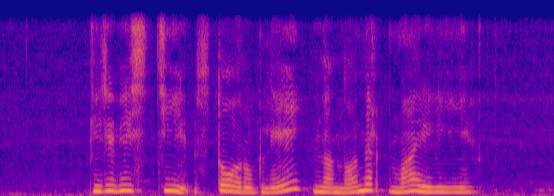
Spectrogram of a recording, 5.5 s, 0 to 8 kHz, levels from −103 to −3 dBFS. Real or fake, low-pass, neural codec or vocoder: fake; 7.2 kHz; codec, 16 kHz, 4 kbps, FreqCodec, smaller model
